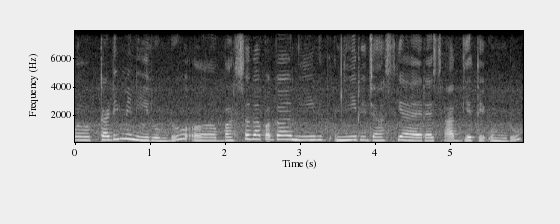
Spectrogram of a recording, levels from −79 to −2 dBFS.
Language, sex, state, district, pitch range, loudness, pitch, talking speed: Tulu, female, Karnataka, Dakshina Kannada, 215-275 Hz, -19 LUFS, 240 Hz, 110 wpm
